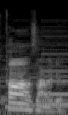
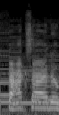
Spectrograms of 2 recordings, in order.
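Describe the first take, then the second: First: The second syllable starts with a 'z' sound. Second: The first syllable ends in a 'ks' sound. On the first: The speaker calls it right. "but it's Fazanadu" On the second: The speaker calls it wrong. "Most people call it Faxanadu"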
